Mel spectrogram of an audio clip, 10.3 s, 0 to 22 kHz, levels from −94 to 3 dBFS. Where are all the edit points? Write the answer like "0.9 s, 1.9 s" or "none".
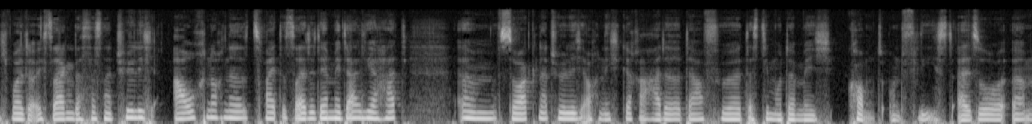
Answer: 5.0 s, 7.4 s

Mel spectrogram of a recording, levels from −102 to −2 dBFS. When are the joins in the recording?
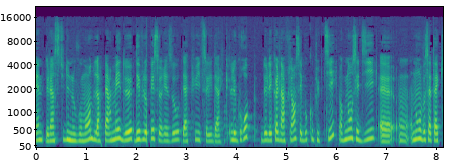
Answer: none

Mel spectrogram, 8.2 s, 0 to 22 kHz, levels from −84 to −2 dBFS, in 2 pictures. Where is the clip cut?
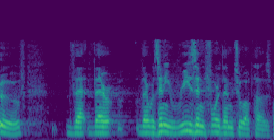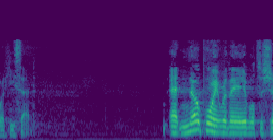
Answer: none

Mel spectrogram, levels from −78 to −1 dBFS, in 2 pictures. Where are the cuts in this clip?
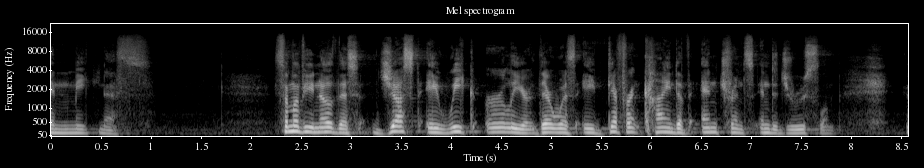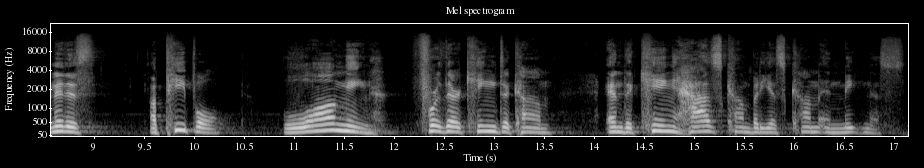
8.4 s

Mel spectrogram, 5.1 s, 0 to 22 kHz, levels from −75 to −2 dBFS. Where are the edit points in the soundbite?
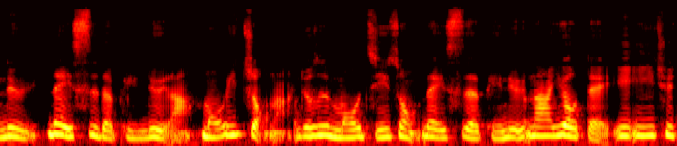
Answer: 2.2 s, 3.9 s

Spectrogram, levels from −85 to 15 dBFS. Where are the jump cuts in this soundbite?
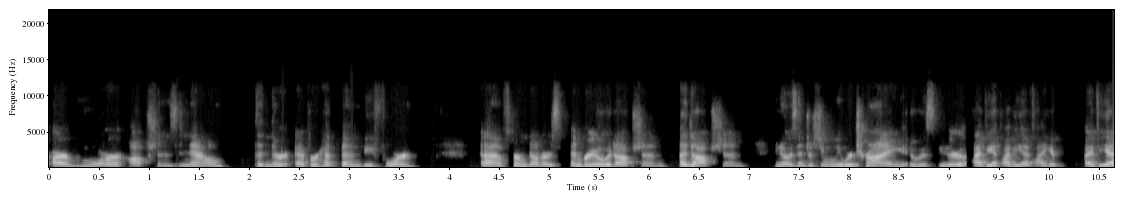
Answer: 4.6 s, 9.1 s

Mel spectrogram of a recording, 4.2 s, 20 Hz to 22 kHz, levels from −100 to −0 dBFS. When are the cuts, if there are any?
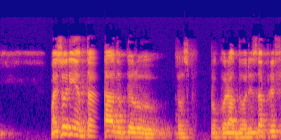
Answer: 2.6 s

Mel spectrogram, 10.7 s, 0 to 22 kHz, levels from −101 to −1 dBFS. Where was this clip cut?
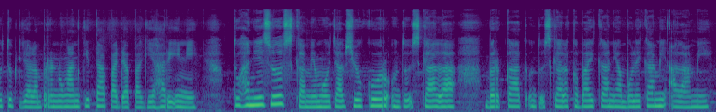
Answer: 3.4 s

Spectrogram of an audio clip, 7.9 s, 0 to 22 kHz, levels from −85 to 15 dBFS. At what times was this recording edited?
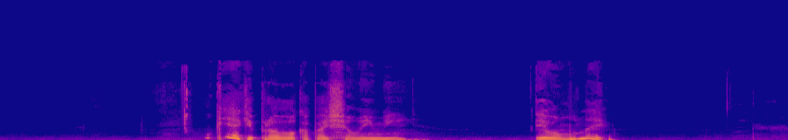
1.9 s

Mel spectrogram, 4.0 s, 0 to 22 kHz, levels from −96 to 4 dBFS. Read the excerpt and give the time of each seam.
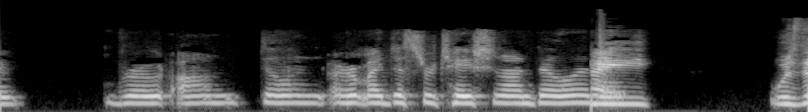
3.0 s

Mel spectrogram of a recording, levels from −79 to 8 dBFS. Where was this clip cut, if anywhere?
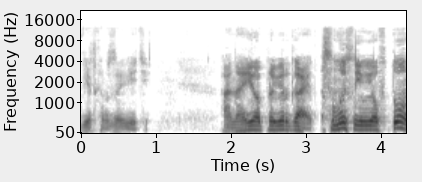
3.1 s

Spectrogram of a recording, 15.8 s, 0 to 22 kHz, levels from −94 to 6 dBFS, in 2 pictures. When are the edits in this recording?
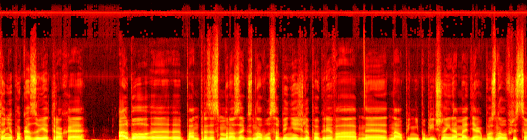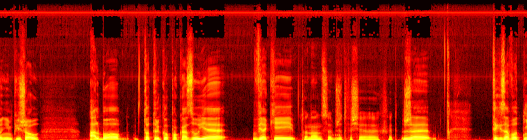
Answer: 13.8 s

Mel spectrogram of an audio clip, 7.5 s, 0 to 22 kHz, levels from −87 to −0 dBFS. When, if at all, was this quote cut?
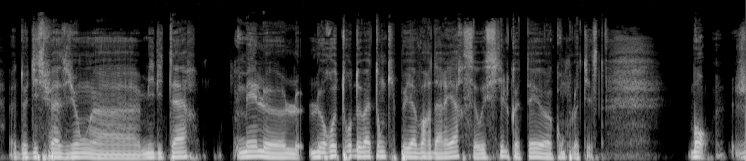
none

